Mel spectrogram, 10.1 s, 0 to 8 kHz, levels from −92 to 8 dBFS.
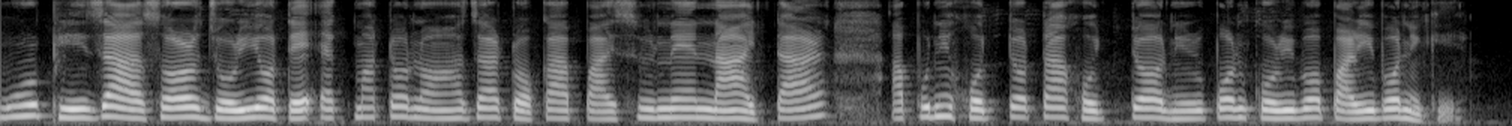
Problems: background sounds at intervals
